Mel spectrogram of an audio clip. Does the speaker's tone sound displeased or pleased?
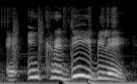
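pleased. The tone sounds pleased and enthusiastic. Something is wonderful. "c'est une très bonne chose"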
